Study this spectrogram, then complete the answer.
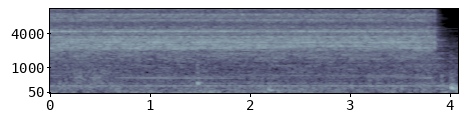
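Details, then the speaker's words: Dolan DR1 road bike, new, Shimano 105 drivetrain, 12 mm through axles: rear hub freewheeling gives a crisp, fast, even buzz of pawl clicks fading as the wheel stops; healthy, well-engaged freehub ratchet clicking. "i'll show you through the hub while i'm here it sounds mint listen to that"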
